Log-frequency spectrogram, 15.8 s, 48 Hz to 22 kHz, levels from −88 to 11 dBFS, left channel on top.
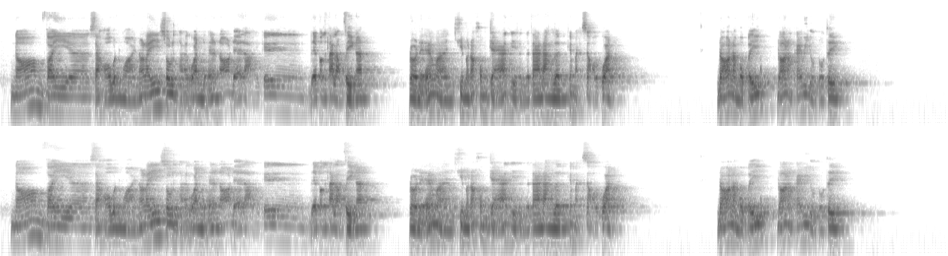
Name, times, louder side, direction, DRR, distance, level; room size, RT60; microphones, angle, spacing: voice 1, 0.2-6.1 6.8-10.3 12.0-14.1, left 3 dB, 60° left, 8 dB, 1.0 m, -30 dB
9.1 x 9.0 x 6.6 m, 0.89 s
head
